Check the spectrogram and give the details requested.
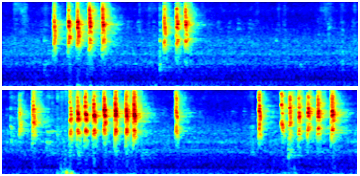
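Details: Fighting Eurasian tree sparrow, a training recording for competition birds: scattered pairs of sharp chirps early on, building to an intense run of rapid harsh notes, then another brisk volley.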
